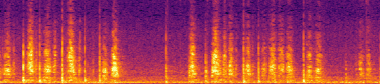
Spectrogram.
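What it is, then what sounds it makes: Cardboard cracker box scratched. Fingernails scratch and rub the front panel of an upright Vegetable Thins crackers box, a hollow printed cardboard box filled with crackers. A string of quick, dry, bright scratching strokes rasps across the surface, with almost no low end and no ring after each stroke.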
